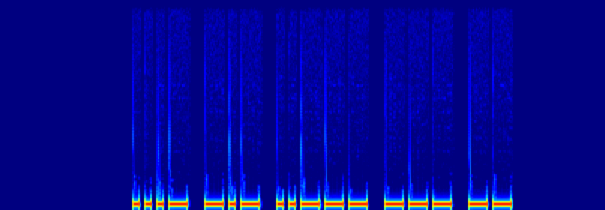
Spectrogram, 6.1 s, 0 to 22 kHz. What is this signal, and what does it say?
Morse code, heard as a keyed tone, about 20 wpm, 700 Hz. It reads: VK2OM
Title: DXCC-100 Call Signs - 5 Characters - 20wpm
